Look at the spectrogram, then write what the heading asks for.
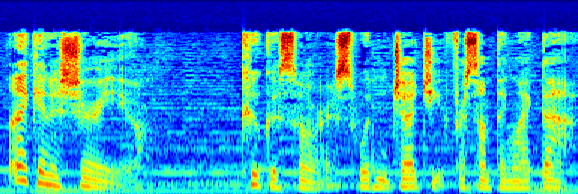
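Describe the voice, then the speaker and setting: An actress playing a calm, earnest young leader of a flying squad in a video game, speaking in a reassuring way. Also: female voice, sits low, fairly quick, vocal fry, music in the background.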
